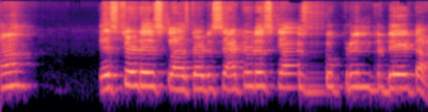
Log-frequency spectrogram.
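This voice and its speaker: Intonation stays monotone and flat in a voice with a dark, mellow tone. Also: man. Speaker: programming teacher. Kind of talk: lecture. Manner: slow.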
